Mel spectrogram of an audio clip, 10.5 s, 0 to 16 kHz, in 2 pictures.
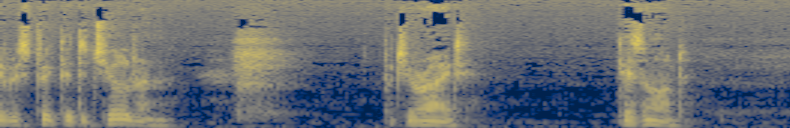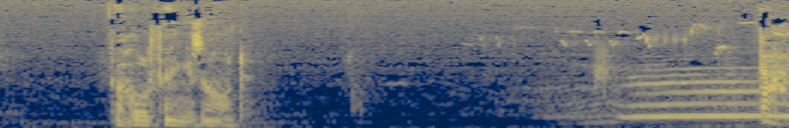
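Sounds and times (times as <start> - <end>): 
speech: 0.0 - 1.8, 2.6 - 3.2, 4.1 - 4.6, 6.0 - 7.0
cow mooing: 8.8 - 10.5.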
